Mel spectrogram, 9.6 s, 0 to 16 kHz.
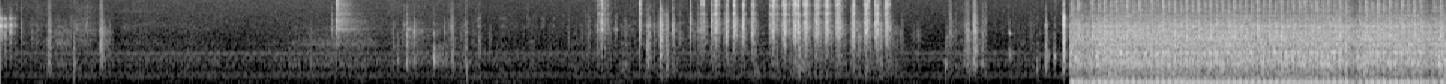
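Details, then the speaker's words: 2004 Honda Rebel CMX250C twin with new NGK CR6HSA plugs gapped 0.024-0.028 in: starts after clatter, idle beat wavers unevenly; rough idle traced to the new plugs, better with old plugs. "so that idle seems a bit rough I don't remember it running like that I'm going to put the old spark plugs back in and see"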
